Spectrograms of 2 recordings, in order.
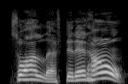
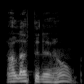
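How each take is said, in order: First: Said in the usual way. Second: Softer, deflated "I left it at home"; rueful repeat. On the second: Real, not acted. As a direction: let "I left it at home" drop soft and sorry. Forgot GoPro, repeats it.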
